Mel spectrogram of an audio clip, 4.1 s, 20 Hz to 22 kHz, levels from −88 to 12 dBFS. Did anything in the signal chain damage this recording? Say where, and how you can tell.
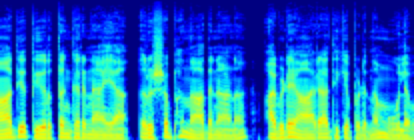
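No, nothing in this speech recording stood out as damage from any stage of the signal chain on listening.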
